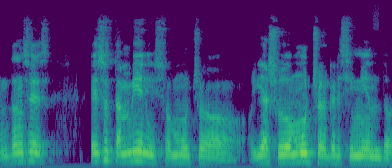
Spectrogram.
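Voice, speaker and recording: This is a man speaking. His pace is moderate. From Argentina. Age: 30s. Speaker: startup founder. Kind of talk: interview.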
